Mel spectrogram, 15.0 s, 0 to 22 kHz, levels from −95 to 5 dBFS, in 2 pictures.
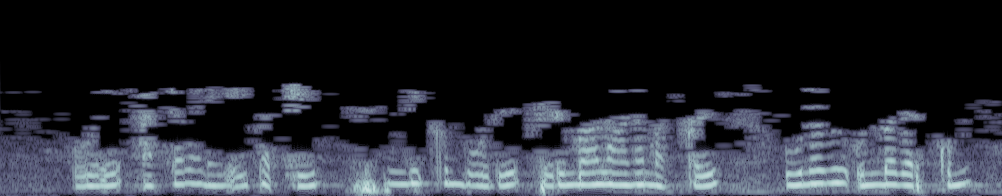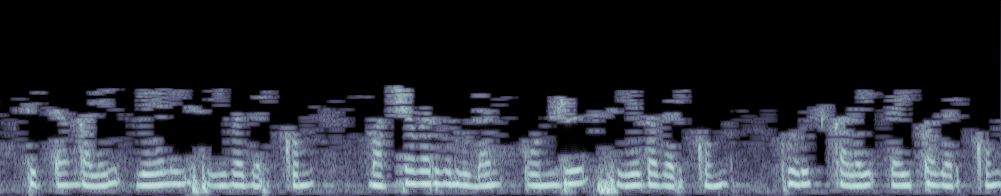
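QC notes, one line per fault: Throughout, MP3 compression: the audio has nothing above 3.7 kHz, and the speech has a heavily watery, swirling texture, with s sounds thinned to metallic chirps and consonant attacks smeared. This is likely an MP3 encoder starved of bits, which fits a very low rate near 8 kbps. It cuts the treble at a fixed point and drops weak frequency lines that flicker on and off between frames.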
